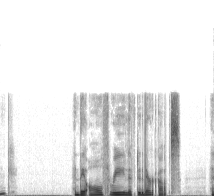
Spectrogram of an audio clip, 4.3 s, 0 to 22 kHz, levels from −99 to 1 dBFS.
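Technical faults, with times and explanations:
0.94 to 1.13 s, frames out of order: a brief garbled flutter, as two adjacent blocks of about 93 ms each play in swapped order. That length fits runs of four frames decoded in the wrong sequence. No time is lost.
2.84 to 3.42 s, processor overload crackle: a gritty, tearing crackle rides on the speech for just over half a second. The processor missed a string of audio deadlines, and each miss replayed a scrap of stale audio with hard edges. The texture points to buffers of roughly 20 ms, around ten of them missed.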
